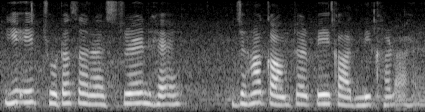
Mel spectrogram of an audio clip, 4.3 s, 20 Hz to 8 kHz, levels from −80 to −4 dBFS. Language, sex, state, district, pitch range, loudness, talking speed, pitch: Hindi, female, Bihar, West Champaran, 230-265 Hz, -18 LUFS, 185 wpm, 245 Hz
